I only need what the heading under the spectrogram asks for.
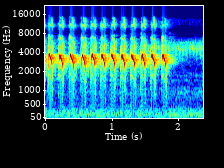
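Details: Grey-cheeked bulbul, a local bird, in a long rolling 'ngerol' burst: a dozen evenly spaced, sharp, high chirped notes in rapid succession, ending abruptly into quiet.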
